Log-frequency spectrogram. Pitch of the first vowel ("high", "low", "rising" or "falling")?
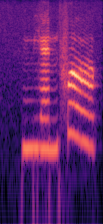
rising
